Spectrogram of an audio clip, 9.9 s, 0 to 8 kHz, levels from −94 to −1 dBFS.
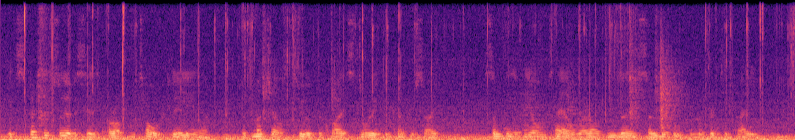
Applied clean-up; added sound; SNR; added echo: none; Typing; -1 dB; reverberation time 0.4 s.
